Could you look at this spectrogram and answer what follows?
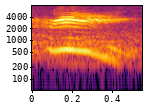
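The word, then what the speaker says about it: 七: এই উচ্চারণটা তোমাদের দুজন করে আমি দেখতেছি দুজনের উচ্চারণটা চি চি চি চি করতেছো চি চি চি না এটা হবে হবে C হ্যাঁ C ওকে এবার হয়েছে এবার হয়েছে সি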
